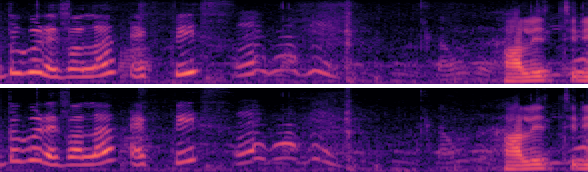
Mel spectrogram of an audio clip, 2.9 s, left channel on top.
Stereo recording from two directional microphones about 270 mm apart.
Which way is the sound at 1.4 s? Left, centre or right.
Centre.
